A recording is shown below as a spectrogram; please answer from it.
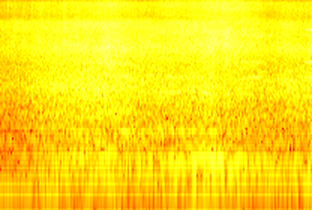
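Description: A motorcycle engine runs close by, a steady loud drone that swells and eases over a few seconds amid outdoor street noise, with no talking.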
